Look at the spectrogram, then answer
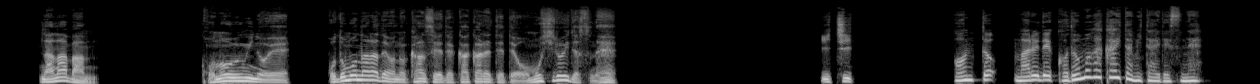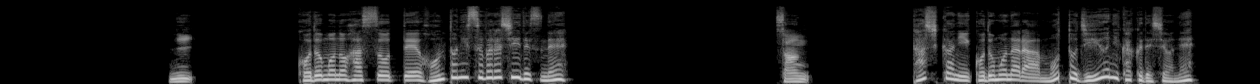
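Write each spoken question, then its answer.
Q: この海の絵、子供ならではの感性で描かれてて面白いですね。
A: 2: 子供の発想って本当に素晴らしいですね。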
